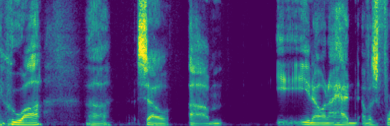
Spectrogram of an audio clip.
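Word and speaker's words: Hooah: That's spelled H O ah, by the way. Huah.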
